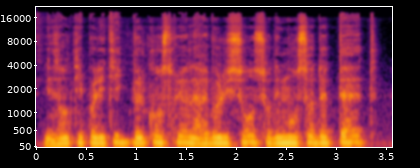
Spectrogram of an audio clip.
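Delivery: loud, high outburst; ranting. A narrator's reading. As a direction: rail against them. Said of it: "vociférait Manon".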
